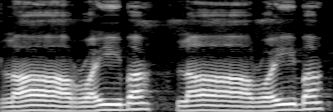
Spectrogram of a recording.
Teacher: حروف لین کو بغیر کھینچے بغیر جھٹکا دیے نرمی سے معروف پڑھتے ہیں۔ تو نرمی سے پڑھیں گے، معروف پڑھیں گے، لیکن درازگی اس میں نہیں ہوگی، ٹھیک ہے۔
